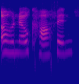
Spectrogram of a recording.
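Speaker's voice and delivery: acted, soft, fretful, uneasy, anxious voice. Recapping Bella's house tour, imitating anxious Bella. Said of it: "with anxiety".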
